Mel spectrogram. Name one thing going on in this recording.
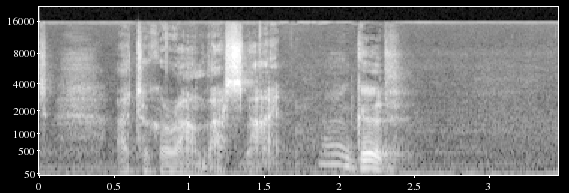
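An elderly man speaks with animation, close by.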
